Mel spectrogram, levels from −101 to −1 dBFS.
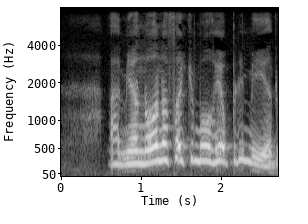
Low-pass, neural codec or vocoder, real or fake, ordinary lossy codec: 7.2 kHz; none; real; none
